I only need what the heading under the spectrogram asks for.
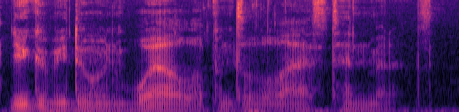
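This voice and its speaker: A man's voice: extremely low pitch, steady tone, fast, slightly rough. A man co-hosting a casual podcast, talking about movies bluntly and dismissively. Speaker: podcast co-host.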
